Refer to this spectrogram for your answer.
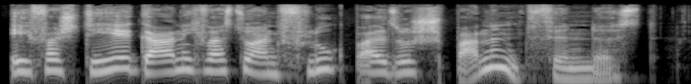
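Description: A woman's voice: medium pitch, very animated, moderate pace, no room sound, studio quality, voice pushed up. A woman voicing a cheeky, sleepy young vampire girl in an audiobook. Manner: cheeky, offhand. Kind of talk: audiobook character voice.

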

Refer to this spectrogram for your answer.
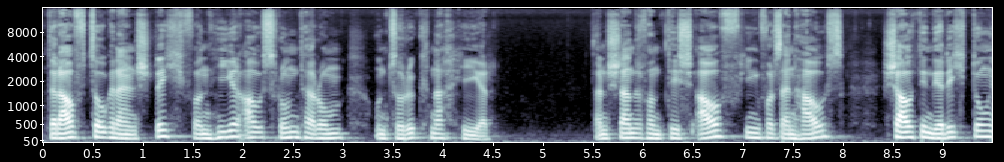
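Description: A man narrating a short story aloud in a calm, even reading manner. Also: mid-range voice.

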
